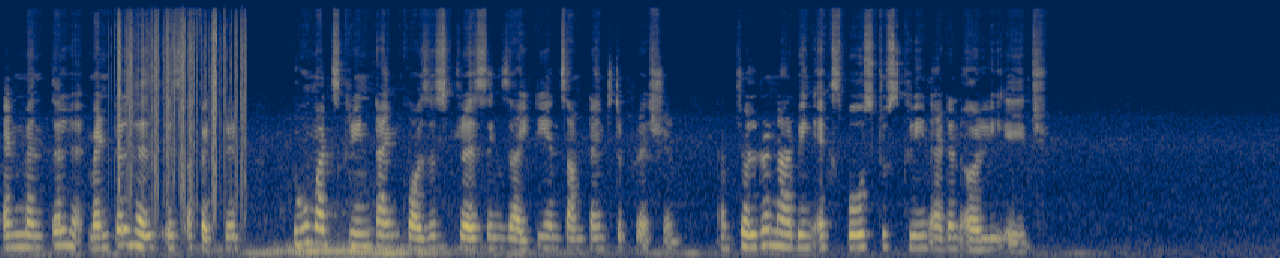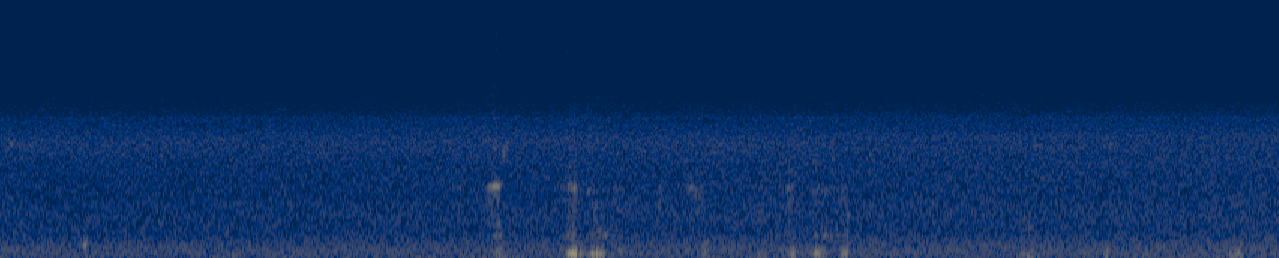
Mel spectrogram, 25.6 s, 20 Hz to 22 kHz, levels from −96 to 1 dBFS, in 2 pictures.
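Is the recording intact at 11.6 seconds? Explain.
Yes, the audio is intact at 11.6 seconds, with no fault audible at that moment.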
